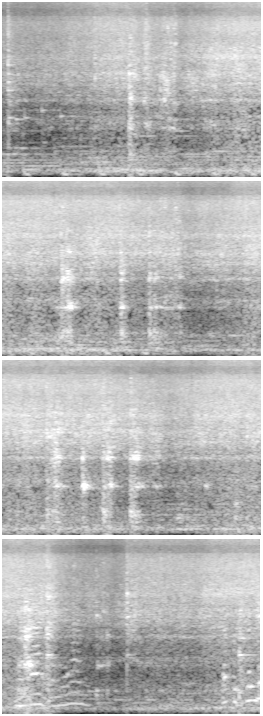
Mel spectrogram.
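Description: Garlic and onion sizzling in hot oil in a large metal pot, with a cooking utensil stirring and scraping against the pot's bottom and sides in irregular strokes.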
